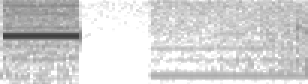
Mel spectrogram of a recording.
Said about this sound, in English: Can't take your call now. You can leave a message after the tone. When you have finished, press the pound key or just hang up.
